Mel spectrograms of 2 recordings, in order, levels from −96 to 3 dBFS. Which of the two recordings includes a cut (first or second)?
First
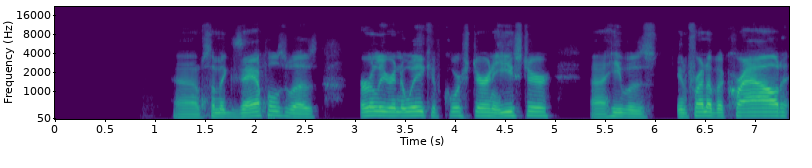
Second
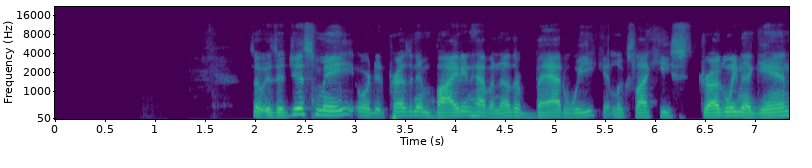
first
